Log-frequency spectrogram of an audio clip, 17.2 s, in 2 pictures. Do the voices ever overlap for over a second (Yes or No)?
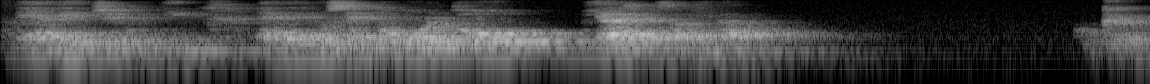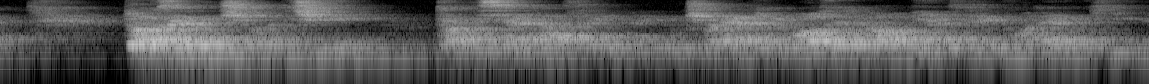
No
